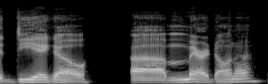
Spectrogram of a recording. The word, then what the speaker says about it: Maradona: And the second most, before this, the most high selling piece of memorabilia was the Diego Maradona. Is that how you pronounce it? – It is.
